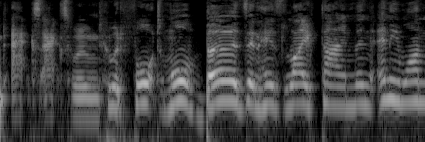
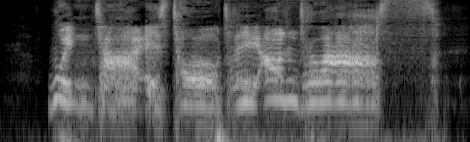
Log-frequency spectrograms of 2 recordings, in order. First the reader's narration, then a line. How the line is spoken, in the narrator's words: shouted the king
